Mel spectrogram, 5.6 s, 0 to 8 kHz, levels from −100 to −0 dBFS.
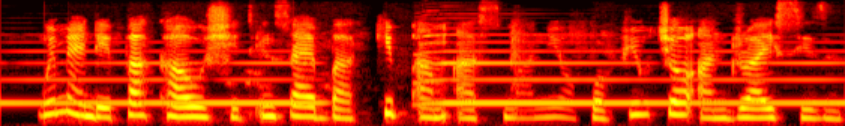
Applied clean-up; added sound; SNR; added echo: none; Wind instrument, woodwind instrument; 8 dB; none.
